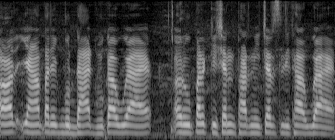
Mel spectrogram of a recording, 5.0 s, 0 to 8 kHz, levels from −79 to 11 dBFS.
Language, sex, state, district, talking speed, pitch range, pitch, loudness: Hindi, male, Madhya Pradesh, Katni, 180 wpm, 160-170 Hz, 165 Hz, -17 LUFS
